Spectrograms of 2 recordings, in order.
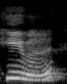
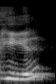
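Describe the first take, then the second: First: Both words are said in full with w. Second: The words are contracted without the w sound. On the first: "pause लेके विल ना बोलें" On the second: "आप डब्ल्यू इसमें skip कर सकते हैं"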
